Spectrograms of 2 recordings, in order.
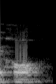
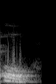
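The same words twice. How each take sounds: First: “雨” read the colloquial way, as in 落雨, seventh tone. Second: “雨” read the literary way, as in 风雨, rising second tone. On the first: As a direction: say “雨” the everyday spoken way, tone seven. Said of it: "落雨的". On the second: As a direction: say “雨” with the reading pronunciation, tone two. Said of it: "风雨的". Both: Shown as a demonstration.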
